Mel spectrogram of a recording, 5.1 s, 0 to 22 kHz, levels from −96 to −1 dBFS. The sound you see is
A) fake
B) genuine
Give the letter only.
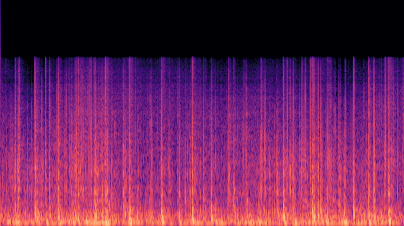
A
